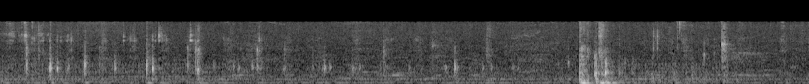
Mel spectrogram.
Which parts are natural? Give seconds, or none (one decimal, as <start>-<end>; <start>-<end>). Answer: 0.0-8.1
